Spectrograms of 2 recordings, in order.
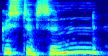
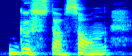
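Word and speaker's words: Gustafsson: I think it was Gustavson and that's not Gustavson. That's Gustavson.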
